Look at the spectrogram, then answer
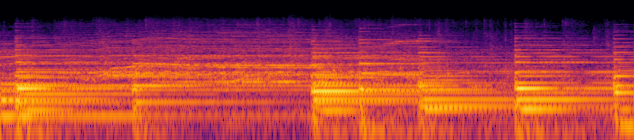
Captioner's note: audience applauding; audience cheering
